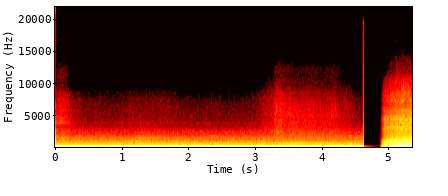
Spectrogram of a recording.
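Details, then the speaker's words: Engine idling on 100% ethanol just after starting: low, steady rumble with no stumbling or misfire, idling normally. "Et voilà. Et du coup là on tourne à 100% d'éthanol."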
